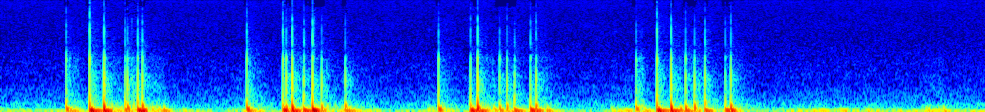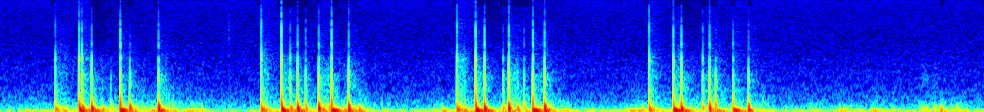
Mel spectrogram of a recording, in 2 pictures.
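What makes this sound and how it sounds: Fingernails tap and scratch the front panel of a red padded faux leather zip case, hollow and closed, held upright. Quick clusters of dull, low, thumpy taps come in irregular bursts, each dying away almost at once, with soft scratching between them.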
